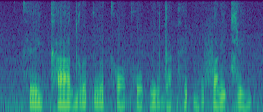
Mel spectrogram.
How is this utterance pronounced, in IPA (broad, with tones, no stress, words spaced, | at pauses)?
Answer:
t̪ʰeː˥˨jkʰaː˥˨ du˧˥ə̯t̪u˧˥ə̯ t̪ʰɔː˩t̪ʰoː˧˩t̚ ŋu˧˥da˩kʰe˥˨t̚ bo˧˩fa˧ŋ t͡ɕe˧j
